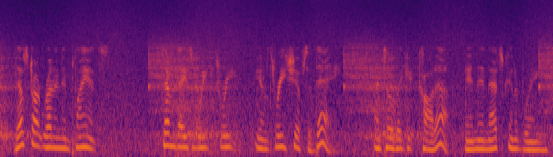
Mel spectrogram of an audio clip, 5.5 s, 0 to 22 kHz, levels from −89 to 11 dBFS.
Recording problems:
wrong speed and pitch; too fast and too high; 1.5 times normal speed
high frequencies cut off; noticeable; nothing above 6 kHz
hiss; loud; throughout; 7 dB below the speech

